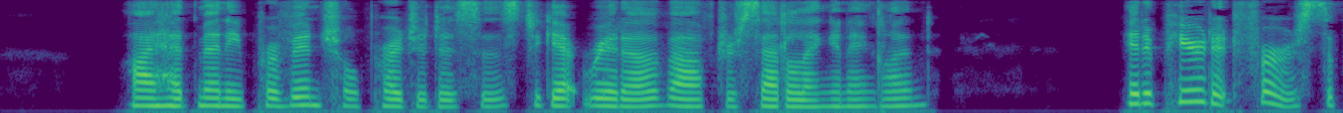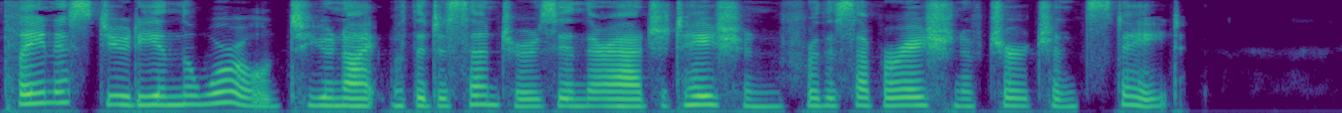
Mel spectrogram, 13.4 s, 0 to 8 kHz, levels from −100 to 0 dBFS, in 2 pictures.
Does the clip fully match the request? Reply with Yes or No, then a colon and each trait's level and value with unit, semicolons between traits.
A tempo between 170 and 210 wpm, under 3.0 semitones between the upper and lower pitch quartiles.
Yes: average, 175 wpm; narrow, 2.6 semitones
